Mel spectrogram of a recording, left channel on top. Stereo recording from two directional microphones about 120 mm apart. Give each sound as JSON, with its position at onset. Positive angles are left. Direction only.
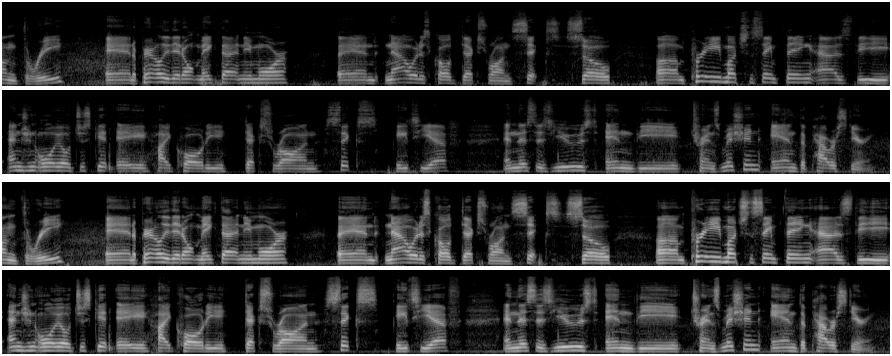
{"t": 0.0, "sound": "speech", "side_deg": -10}
{"t": 3.3, "sound": "speech", "side_deg": -25}
{"t": 9.0, "sound": "speech", "side_deg": -10}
